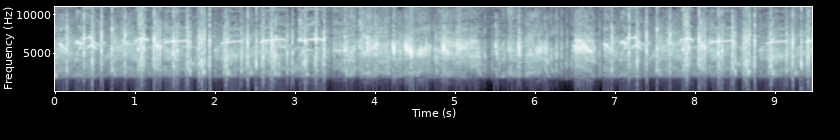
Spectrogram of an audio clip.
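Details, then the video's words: Roosting swiftlets in Central Sulawesi: a constant high hissing chatter dotted with sharp clicks and faint whistled threads, loudness rising and falling unevenly throughout. "Suara asli, inap walet abadi"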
